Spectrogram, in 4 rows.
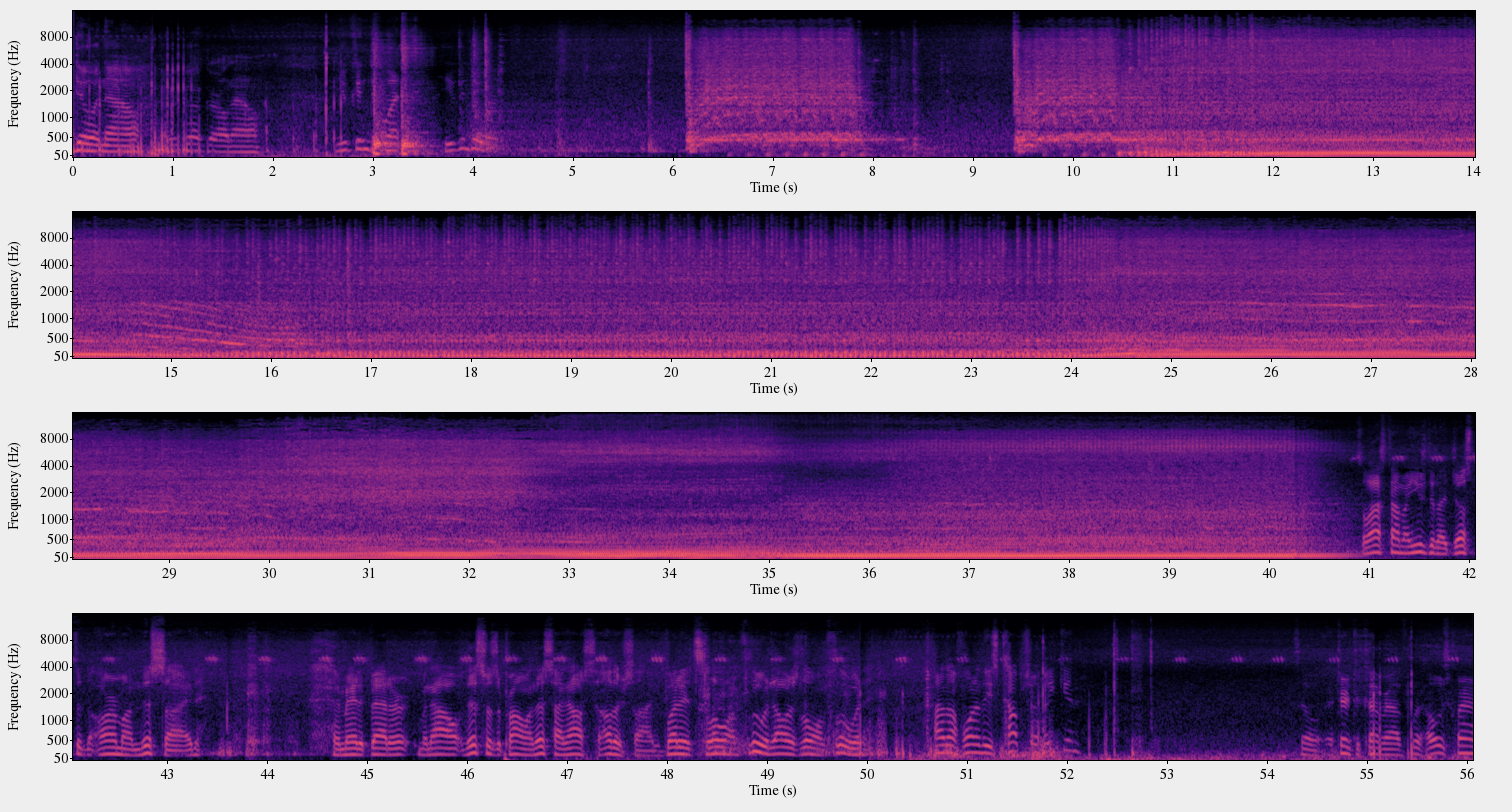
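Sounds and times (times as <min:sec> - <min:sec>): lawn mower engine starting: 0:06.1 - 0:08.8, 0:09.4 - 0:41.1
high engine whine: 0:09.4 - 0:41.8.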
